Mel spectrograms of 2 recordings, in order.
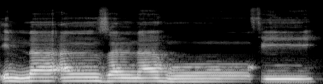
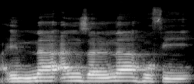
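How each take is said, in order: First: The vowel in 'hu' is drawn out long. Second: The vowel in 'hu' is kept short. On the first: The speaker calls it wrong. "Tak boleh kita baca ... pelik eh bacaan tu" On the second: The speaker calls it right. "pendek je"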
